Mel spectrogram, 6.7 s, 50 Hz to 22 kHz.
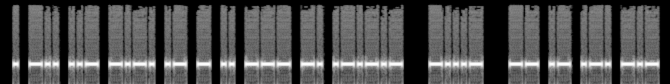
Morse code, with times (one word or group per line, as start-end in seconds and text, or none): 0.1-4.0 EDUCATION.
4.3-4.8 <BT>
5.1-6.6 MARK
